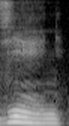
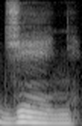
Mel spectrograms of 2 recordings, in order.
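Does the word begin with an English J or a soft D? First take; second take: soft D; English J. First: It begins with a soft palatalized D sound. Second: It begins with an English J sound. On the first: The speaker calls it right. "the actual Russian J" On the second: The speaker calls it wrong. "not Jing"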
